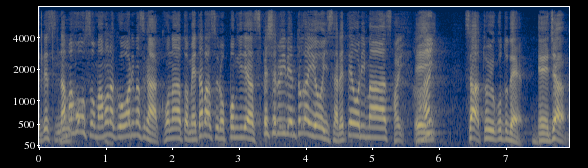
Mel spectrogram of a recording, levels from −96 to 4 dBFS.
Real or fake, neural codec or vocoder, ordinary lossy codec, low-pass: real; none; none; 7.2 kHz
